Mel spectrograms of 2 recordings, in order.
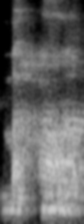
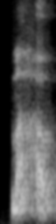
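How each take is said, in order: First: The final vowel is held long. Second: The final vowel is said short. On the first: "normally it would be" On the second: "the preceding A has been short"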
